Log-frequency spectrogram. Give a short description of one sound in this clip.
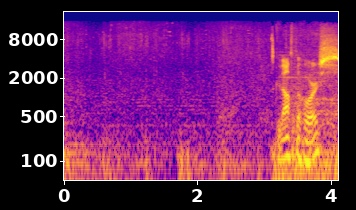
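A horse's hooves thud on soft ground as it gallops.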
